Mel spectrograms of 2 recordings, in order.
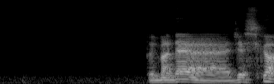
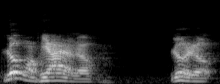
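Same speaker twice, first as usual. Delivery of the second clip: booming, much higher and louder; Claude Cloutier's big voice; 8 semitones higher, 13 dB louder, slower than usual. Retold or imitated. Claude Cloutier booming at Pierre over beer. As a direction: bellow it like a rowdy drinking buddy. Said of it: "il parlait avec une grosse voix".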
